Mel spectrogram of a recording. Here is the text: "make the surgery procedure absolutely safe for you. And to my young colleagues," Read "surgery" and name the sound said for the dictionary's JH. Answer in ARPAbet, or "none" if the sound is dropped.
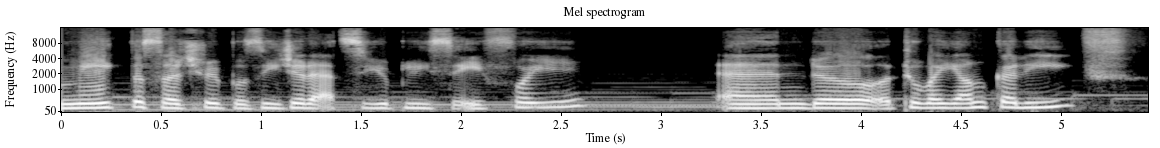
CH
